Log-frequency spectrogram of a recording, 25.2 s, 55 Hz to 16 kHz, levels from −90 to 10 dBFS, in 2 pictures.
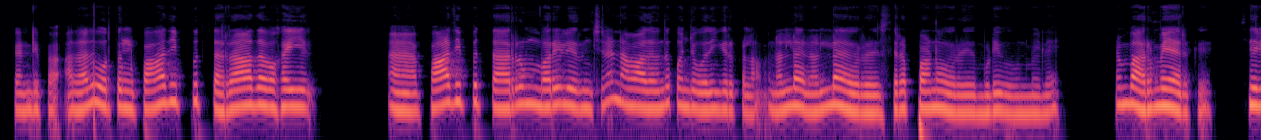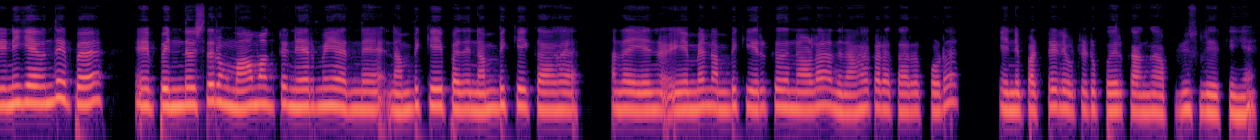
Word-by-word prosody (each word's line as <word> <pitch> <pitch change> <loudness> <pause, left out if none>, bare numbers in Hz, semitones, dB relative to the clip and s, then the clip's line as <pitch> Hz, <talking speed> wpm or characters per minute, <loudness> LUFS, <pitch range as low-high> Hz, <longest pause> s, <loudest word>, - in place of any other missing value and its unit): கண்டிப்பா. 190 0 -4
அதாவது, 195 +6 +1
ஒருத்தவங்களுக்கு 205 -3 -1
பாதிப்பு 245 +3 0 0.2
தராத 210 +5 +2
வகையில் 215 0 0 0.9
அ, - - +2 0.3
பாதிப்பு 250 +3 +2 0.2
தரும் 220 +4 +1
வகையில் 225 +2 +2
இருந்துச்சுனா, 205 +6 -4
நம்ம 220 -2 0
அத 200 - +2
வந்து 230 +4 -2
கொஞ்ச 210 -2 -1
ஒதுங்கியிருக்கலாம். 190 -2 -2
நல்ல, 200 +4 +1 0.2
நல்ல 200 +5 0 0.2
ஒரு 175 0 +1 0.2
சிறப்பான 195 +1 0 0.2
ஒரு 170 -1 0 0.2
முடிவு, 180 +1 0
உண்மையிலே. 165 +2 -3 0.7
ரொம்ப 240 +1 +1
அருமையா 215 +2 +4
இருக்கு. 180 +2 -7 0.4
சரி, 225 -1 +4
நீங்க 250 +1 +4
வந்து 260 +5 +3
இப்ப, 240 - -1 0.7
இப்ப 215 +2 -8
இந்த 220 +1 +4
விஷயத்தில, 255 +3 +1
உங்க 225 -2 +3
மாமா 230 +2 +2
கிட்ட 240 +2 -3
நேர்மையா 215 +1 +2
இருந்தேன். 195 0 0 0.2
நம்பிக்கை 215 +4 +1
பது 195 0 +2
நம்பிக்கைக்காக 205 -1 0 0.5
அந்த 195 0 0 0.2
என் 190 +1 0
அ - - -4 0.2
என் 195 0 +1
மேல 205 +1 0
நம்பிக்கை 200 +2 -3
இருக்கிறதுனால, 200 -1 -1 0.2
அந்த 195 -3 -1
நகைக்கடைக்காரர் 185 -1 -4
கூட, 185 - -2 0.6
என்னை 185 0 +2
பட்டறைல 200 +2 -2
விட்டுட்டு 195 +1 -5
போயிருக்காங்க. 185 -1 -1
அப்படீன்னு 185 +3 -5
சொல்லியிருக்கீங்க. 170 -2 0
200 Hz, 135 wpm, -23 LUFS, 190-220 Hz, 0.9 s, அருமையா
